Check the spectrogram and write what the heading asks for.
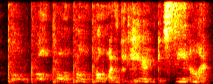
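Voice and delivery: ordinary talk, nothing marked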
